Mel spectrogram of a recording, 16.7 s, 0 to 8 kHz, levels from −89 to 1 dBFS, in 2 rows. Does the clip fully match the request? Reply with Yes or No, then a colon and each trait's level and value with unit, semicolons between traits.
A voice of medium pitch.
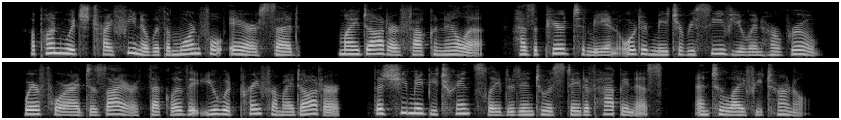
No: high, 195 Hz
